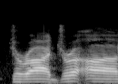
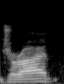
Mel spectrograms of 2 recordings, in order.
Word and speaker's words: Gerhard: Right now we're live with special guest Gerhard. did I pronounce that last name correct? Gerhard?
